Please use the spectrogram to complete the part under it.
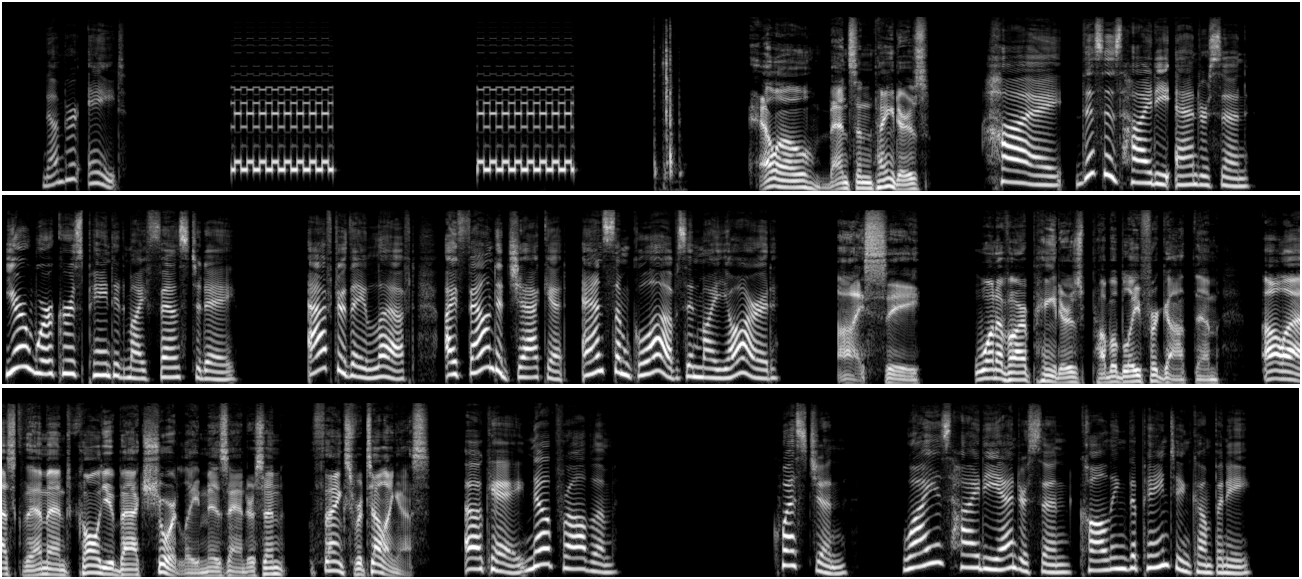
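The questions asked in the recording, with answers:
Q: Why is Heidi Anderson calling the painting company?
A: The workers left a jacket and gloves in her yard.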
